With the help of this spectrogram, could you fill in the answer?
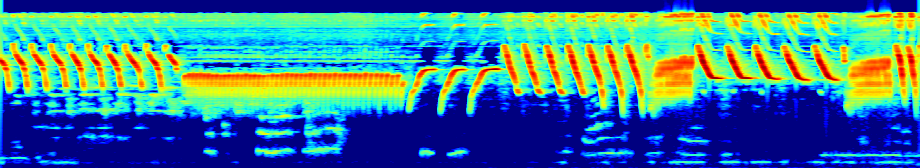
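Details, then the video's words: Timbrado canary in training song, moving from quick downslurred trills into a long flat rattling roll, then scattered upswept notes, fast falling whistles and a buzzy burst, each tour distinct and loud. "The best Timbrado canary singing video!! Canary Training song"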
